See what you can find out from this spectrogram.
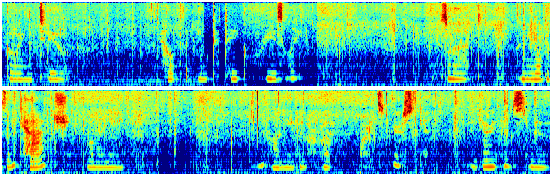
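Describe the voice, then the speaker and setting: A woman speaking softly and whispering in a breathy, slow, gentle way for an ASMR roleplay, playing a tattoo artist, close on a binaural microphone. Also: high voice, flat delivery. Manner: slow, gentle, unhurried instructions. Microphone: close binaural stereo microphone. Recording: close binaural recording with audible noise.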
